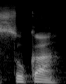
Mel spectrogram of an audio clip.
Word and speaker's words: Sukkah: The singular is Sukkah, which is which you know what it Sukkah.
